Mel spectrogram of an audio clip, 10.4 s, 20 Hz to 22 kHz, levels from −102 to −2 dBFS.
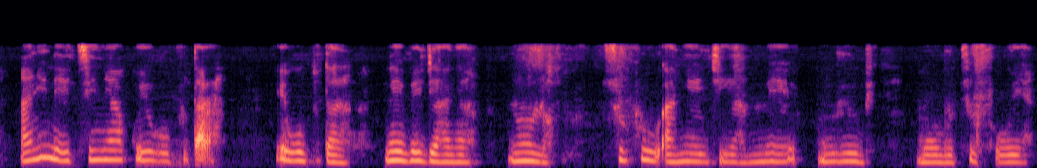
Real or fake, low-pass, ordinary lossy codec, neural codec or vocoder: fake; 7.2 kHz; none; vocoder, 22.05 kHz, 80 mel bands, HiFi-GAN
